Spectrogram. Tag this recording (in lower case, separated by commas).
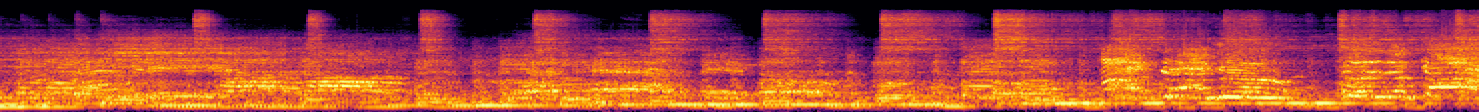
music, vocal music, singing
